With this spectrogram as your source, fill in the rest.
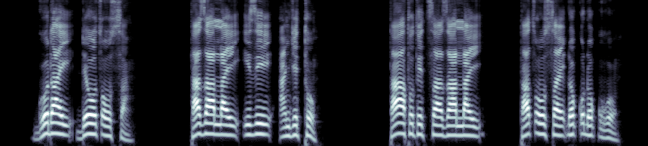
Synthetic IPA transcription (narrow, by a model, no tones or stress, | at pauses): ɡɔd̪ɐjd̪ɛʔɔt͡sʼoːsːɐ̰ː | t̪ɐzaːlːɐjɪzɪɐnd͡ʒɛt̪ːɔ | t̪ɐat̪ɔt̪ɛt͡sːaːzaːlːɐj | t̪ɐt͡sʼo̞ːsːɐjɗɔkʼːɔɗɔkʼːʊɡɔ̰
